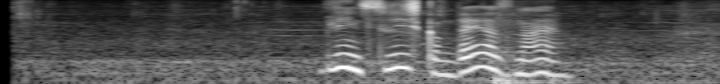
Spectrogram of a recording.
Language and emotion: Russian, neutral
